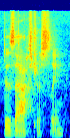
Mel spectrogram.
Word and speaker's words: disastrously: um for disas ously start on the Zas and it'll help you and this is a z zastrus disastrously for acumin just short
